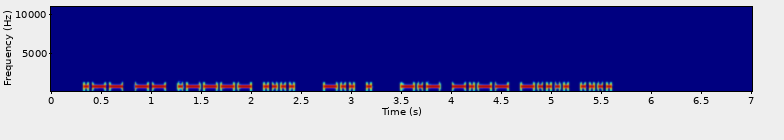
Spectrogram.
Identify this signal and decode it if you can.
Morse code, heard as a keyed tone, about 28 wpm, 700 Hz. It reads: WM1H DE KY6H
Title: USA Callsign DE Callsign - 4 Characters - 28wpm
